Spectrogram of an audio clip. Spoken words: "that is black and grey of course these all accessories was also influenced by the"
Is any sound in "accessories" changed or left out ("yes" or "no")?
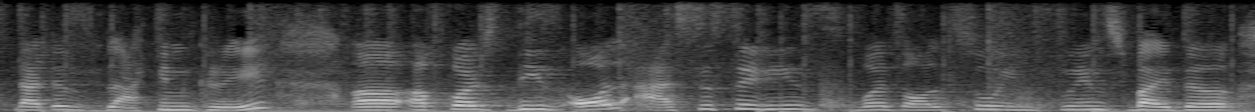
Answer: yes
